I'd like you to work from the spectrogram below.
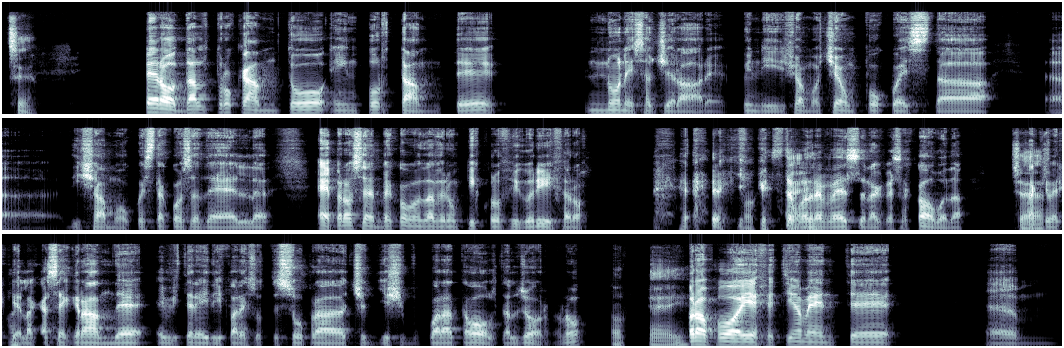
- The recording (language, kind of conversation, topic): Italian, podcast, Raccontami del tuo angolo preferito di casa, com'è e perché?
- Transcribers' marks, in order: chuckle; laughing while speaking: "perché chesta"; "questa" said as "chesta"; "cioè" said as "ceh"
